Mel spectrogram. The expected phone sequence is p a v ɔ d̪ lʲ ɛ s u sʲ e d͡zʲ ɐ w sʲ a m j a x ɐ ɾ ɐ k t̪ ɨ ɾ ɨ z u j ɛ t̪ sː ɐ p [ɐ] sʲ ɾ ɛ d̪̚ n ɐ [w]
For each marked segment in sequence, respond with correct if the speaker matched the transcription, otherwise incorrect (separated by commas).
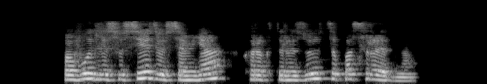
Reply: incorrect, incorrect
